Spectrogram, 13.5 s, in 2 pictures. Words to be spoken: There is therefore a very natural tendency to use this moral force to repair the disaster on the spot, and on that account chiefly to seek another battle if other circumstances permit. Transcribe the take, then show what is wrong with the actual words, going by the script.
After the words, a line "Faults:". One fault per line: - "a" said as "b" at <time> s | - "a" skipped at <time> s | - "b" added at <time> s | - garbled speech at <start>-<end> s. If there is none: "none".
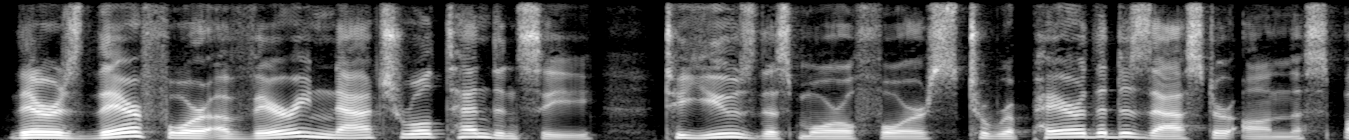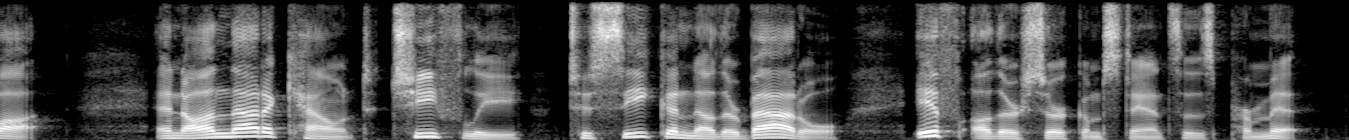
There is therefore a very natural tendency to use this moral force to repair the disaster on the spot, and on that account chiefly to seek another battle if other circumstances permit.
Faults:
none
